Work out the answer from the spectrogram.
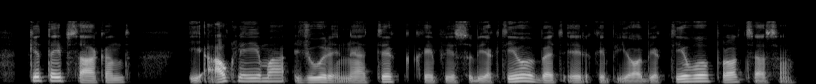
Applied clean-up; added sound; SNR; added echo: none; none; none; none.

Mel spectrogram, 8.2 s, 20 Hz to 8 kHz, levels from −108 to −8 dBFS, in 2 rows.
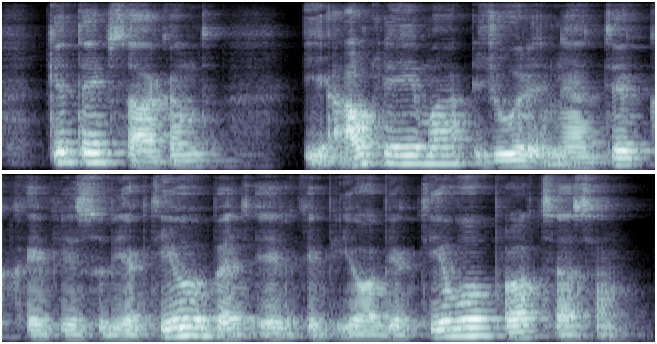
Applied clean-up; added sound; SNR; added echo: none; none; none; reverberation time 0.4 s.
